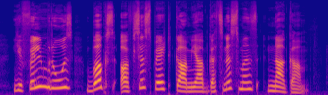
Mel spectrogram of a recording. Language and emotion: Kashmiri, neutral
